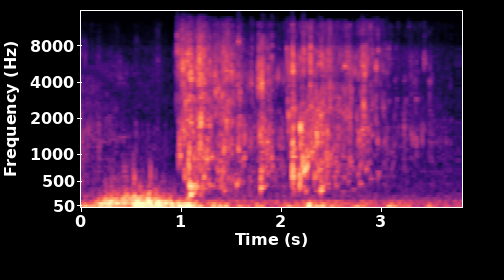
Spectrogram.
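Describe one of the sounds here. A fish splashes into shallow water and thrashes away.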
